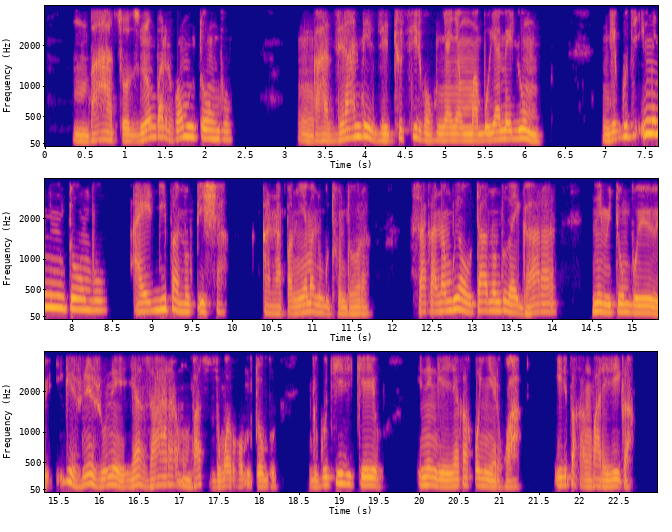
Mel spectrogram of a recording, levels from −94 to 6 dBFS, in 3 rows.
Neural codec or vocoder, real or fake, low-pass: none; real; 3.6 kHz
